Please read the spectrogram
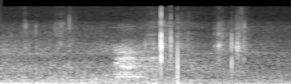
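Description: Puppy's claws ticking on concrete as it walks: a few light, sharp clicks a little over a second in, then fainter ticks, with a brief soft noise just before the clicks.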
